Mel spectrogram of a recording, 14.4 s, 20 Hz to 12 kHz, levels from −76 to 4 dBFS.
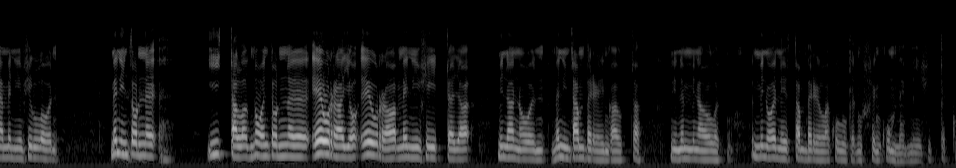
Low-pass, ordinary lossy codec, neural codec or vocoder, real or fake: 7.2 kHz; none; none; real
